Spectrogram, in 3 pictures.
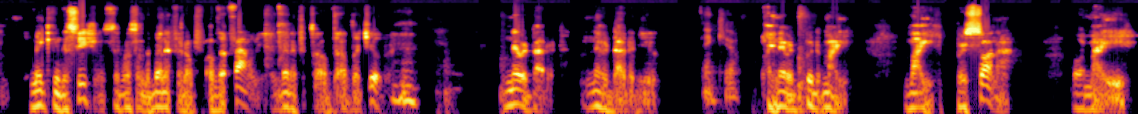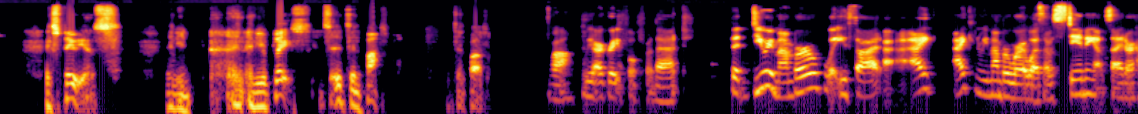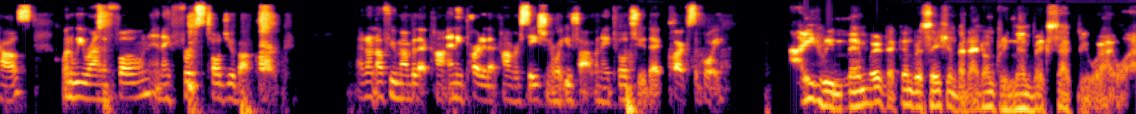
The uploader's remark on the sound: This episode was recorded remotely and although sound quality is not optimal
